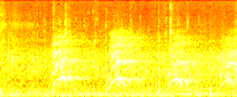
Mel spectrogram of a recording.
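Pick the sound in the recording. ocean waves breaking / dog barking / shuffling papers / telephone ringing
dog barking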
